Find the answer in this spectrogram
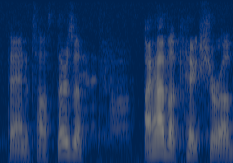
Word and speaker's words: Thanatos: It's Thanatos. Thanahos? Thanatos. I think I'm pronouncing that correctly. Thanatos.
